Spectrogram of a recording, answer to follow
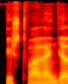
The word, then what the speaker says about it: Istvan Lengyel: So my name is Ishtan Angel as you correctly pronounce it.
